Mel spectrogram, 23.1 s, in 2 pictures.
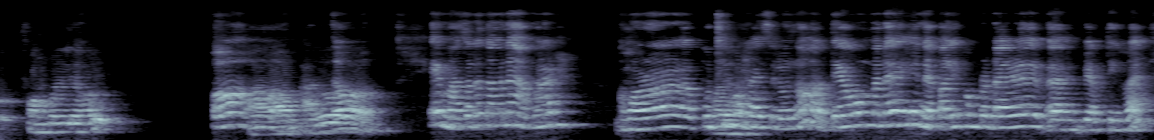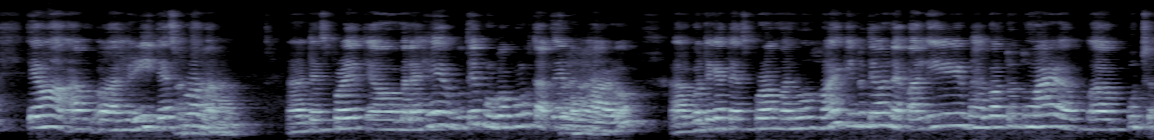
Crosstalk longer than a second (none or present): none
